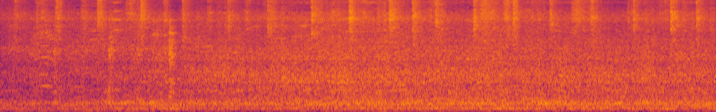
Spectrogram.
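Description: Train running on the track, the rumble growing louder, with a rapid irregular clatter of wheels on the rails.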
